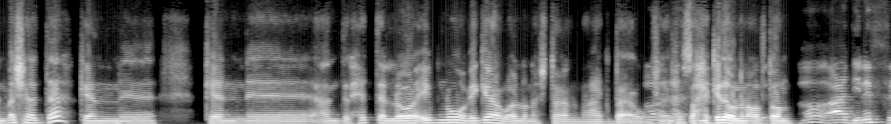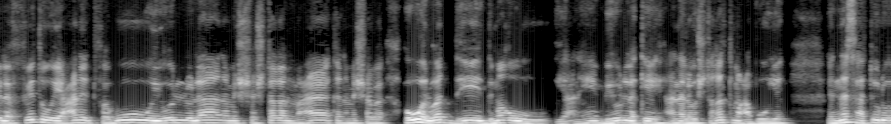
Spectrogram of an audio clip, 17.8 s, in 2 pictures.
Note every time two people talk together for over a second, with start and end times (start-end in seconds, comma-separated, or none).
6.5-8.0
